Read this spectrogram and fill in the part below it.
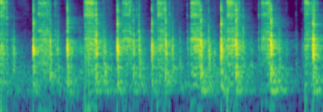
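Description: Ratchet cranking a motor mount bolt into a captured nut on a Honda Element, a close run of bright rapid clicking strokes in bursts with brief pauses, no talk.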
